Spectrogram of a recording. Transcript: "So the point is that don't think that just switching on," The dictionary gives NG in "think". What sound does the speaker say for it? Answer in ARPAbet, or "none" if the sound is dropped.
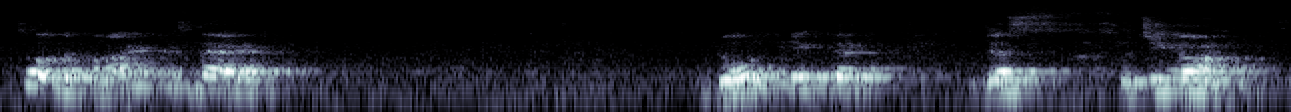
none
